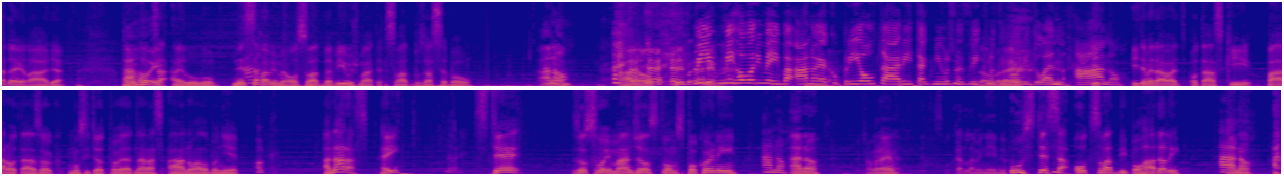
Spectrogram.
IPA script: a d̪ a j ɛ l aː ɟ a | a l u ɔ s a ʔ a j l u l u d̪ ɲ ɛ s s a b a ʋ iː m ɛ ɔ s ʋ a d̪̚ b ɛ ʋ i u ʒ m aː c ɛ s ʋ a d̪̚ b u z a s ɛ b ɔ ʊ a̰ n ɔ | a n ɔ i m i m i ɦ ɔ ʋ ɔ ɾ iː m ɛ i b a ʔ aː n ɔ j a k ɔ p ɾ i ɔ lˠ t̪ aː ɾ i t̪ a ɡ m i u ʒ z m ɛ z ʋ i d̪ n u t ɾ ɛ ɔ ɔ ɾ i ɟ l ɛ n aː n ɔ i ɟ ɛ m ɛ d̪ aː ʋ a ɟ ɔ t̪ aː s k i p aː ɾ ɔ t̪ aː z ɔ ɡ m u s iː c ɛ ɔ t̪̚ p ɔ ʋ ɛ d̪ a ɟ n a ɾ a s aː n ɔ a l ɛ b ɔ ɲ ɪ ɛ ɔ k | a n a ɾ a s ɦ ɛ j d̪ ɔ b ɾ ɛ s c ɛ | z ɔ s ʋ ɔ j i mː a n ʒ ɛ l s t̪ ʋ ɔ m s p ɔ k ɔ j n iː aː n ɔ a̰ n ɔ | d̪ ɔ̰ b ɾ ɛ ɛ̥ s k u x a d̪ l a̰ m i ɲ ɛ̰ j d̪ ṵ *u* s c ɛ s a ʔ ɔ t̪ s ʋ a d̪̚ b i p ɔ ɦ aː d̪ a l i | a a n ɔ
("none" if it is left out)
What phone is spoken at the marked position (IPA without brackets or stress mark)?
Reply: u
